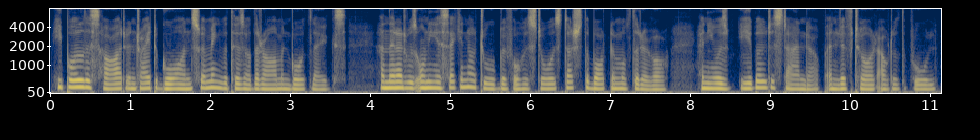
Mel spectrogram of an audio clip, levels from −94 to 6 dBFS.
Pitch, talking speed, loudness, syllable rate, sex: 180 Hz, 265 wpm, -19 LUFS, 6.0 syllables/s, female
